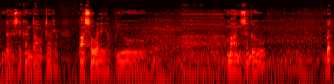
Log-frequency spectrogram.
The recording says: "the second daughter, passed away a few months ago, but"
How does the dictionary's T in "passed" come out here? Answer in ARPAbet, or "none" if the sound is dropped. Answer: none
